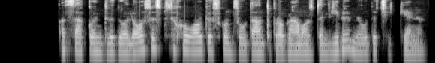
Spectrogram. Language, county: Lithuanian, Panevėžys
